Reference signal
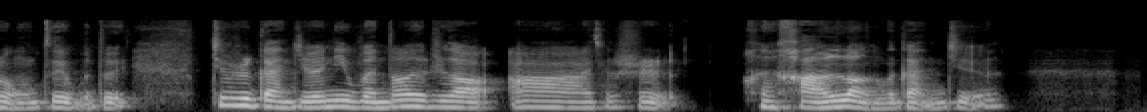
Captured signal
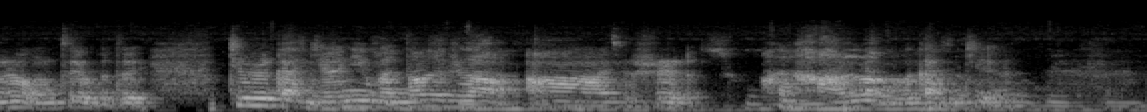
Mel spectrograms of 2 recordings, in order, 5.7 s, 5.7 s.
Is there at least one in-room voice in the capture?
Yes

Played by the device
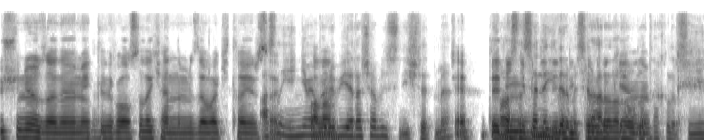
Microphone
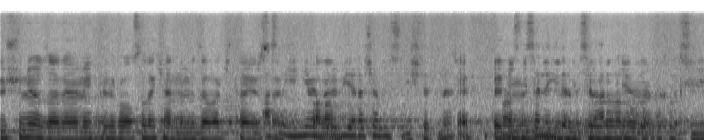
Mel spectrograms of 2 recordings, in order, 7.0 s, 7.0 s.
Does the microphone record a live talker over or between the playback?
No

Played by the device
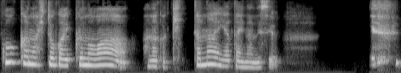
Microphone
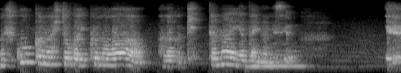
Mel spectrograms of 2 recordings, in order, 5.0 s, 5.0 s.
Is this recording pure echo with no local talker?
No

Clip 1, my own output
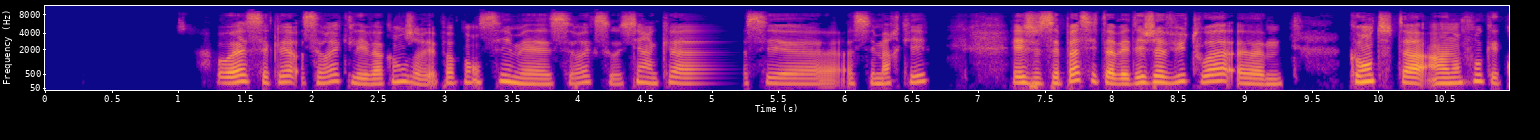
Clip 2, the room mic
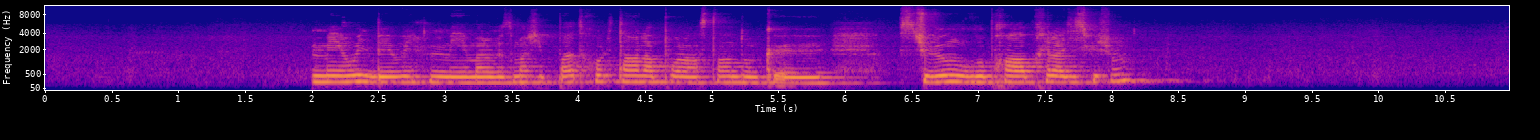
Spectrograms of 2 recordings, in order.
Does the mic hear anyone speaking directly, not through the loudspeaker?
Yes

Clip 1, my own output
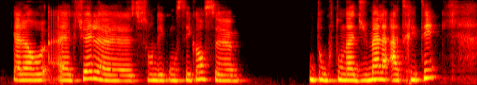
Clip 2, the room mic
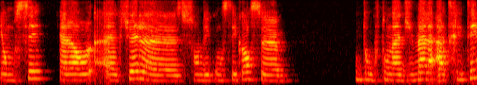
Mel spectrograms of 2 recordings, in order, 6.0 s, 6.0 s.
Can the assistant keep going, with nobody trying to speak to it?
Yes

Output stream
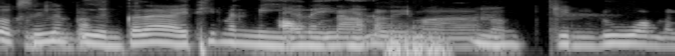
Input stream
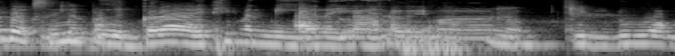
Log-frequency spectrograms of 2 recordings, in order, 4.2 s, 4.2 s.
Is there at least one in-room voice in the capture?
Yes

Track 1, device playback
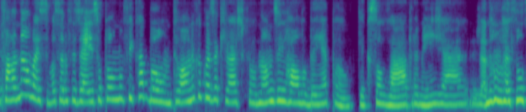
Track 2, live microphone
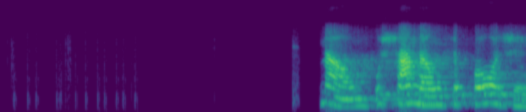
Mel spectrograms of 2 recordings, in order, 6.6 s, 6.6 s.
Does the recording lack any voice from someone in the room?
No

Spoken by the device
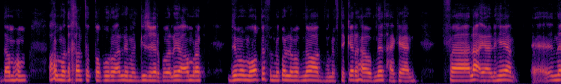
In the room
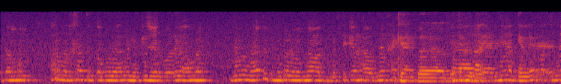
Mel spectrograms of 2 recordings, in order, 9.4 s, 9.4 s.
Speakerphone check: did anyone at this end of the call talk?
Yes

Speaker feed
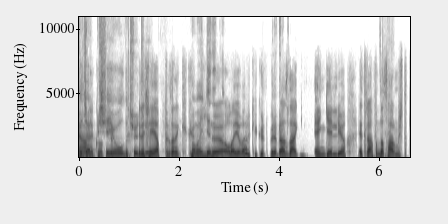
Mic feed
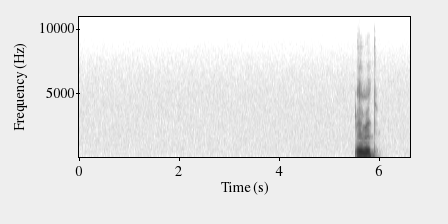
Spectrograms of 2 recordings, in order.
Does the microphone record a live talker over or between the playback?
Yes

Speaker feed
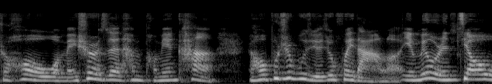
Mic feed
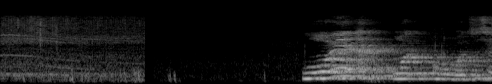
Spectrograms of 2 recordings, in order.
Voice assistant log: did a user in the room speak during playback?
Yes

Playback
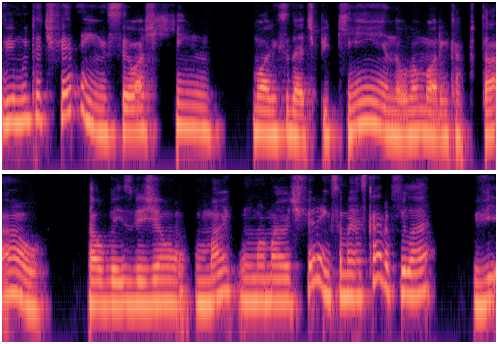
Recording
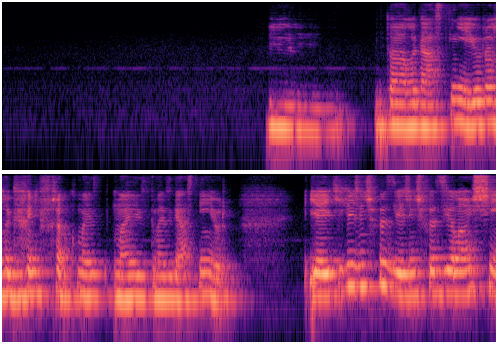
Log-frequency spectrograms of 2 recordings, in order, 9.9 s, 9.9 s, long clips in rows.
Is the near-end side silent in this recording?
No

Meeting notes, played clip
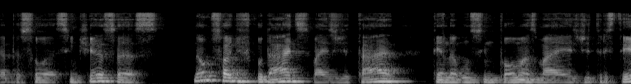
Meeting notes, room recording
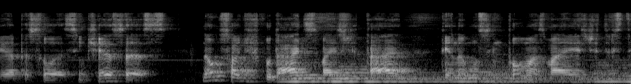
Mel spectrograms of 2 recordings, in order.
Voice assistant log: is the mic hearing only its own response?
No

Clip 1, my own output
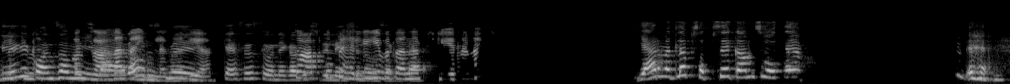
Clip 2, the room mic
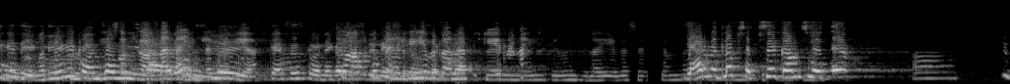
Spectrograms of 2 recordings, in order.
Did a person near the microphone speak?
Yes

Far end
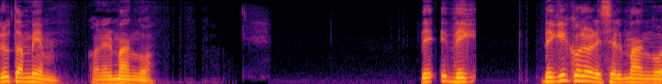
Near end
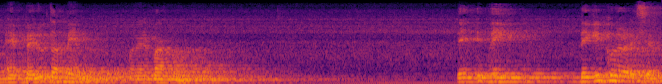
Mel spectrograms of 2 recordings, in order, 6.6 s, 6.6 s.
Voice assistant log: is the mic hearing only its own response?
Yes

